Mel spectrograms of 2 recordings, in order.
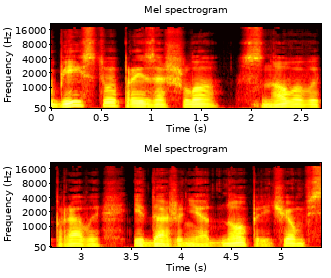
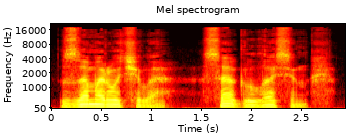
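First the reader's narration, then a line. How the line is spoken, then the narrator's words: Dejected. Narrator (Russian): уныло кивнул Панкратов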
